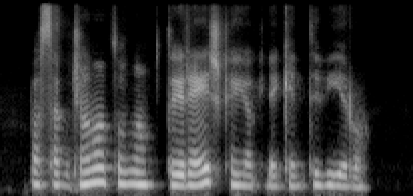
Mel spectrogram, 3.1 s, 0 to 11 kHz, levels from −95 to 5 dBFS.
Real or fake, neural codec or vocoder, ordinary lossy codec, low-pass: fake; codec, 24 kHz, 1.2 kbps, DualCodec; Opus, 64 kbps; 9.9 kHz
